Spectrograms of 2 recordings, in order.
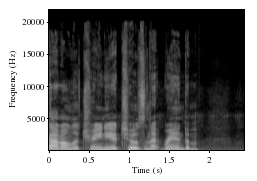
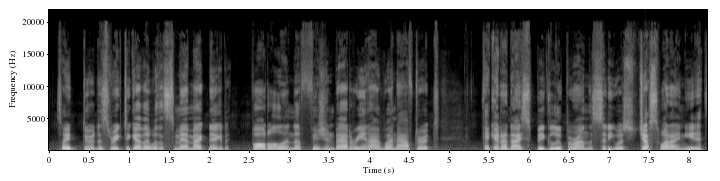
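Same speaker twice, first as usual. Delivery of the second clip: rambling, higher eccentric stranger; chatty Doctor; 4 semitones higher than usual. Acted. The Doctor rambling to Shinji about the tape, chatty. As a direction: babble happily about gadgets.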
